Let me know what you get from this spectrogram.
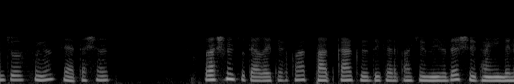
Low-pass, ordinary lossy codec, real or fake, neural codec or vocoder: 3.6 kHz; none; fake; codec, 16 kHz, 0.5 kbps, FunCodec, trained on Chinese and English, 25 frames a second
